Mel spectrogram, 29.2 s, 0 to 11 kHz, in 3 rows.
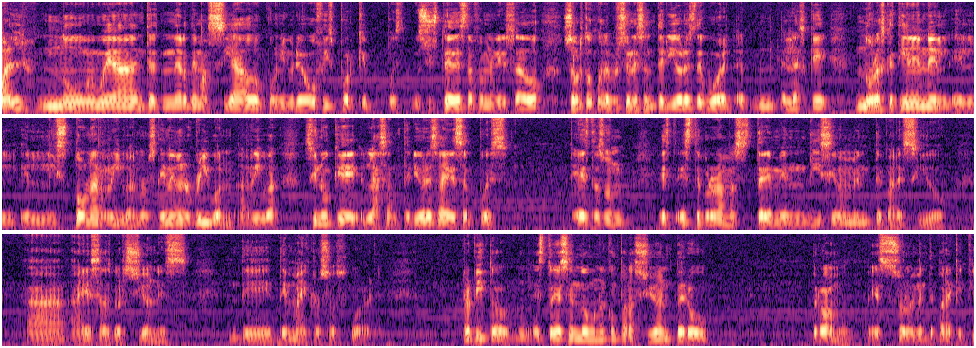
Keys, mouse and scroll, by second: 0.5 Return, 3.1 ctrl+u, 4.1-6.2 typing, 6.7 Return, 8.1 ctrl+u, 8.6 ctrl+b, 9.9 ctrl+i, 16.1-17.3 typing, 18.5 Return, 18.6-20.5 typing, 21.2 Return, 25.4 ctrl+i, 25.6-29.1 typing.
